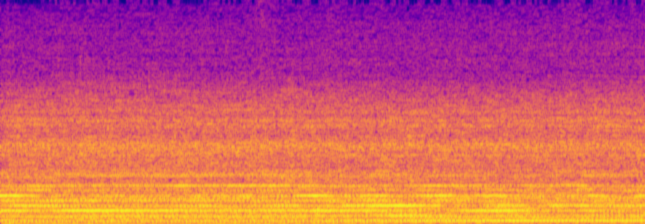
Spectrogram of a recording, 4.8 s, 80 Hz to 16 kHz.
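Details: V8-swapped Mazda RX7, engine off: constant, loud high-pitched hum without pulsing as the electric fuel pump primes the fuel system. Normal priming; no leaks after the loose fuel pressure gauge fitting was tightened.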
